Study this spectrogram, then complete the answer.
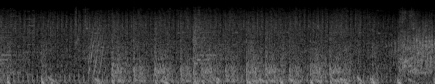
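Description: Rapid, dense gunfire from the video game Enter the Gungeon, a continuous stream of overlapping shots and impacts that stays loud and busy throughout with no voices.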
